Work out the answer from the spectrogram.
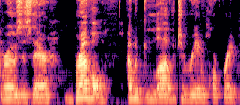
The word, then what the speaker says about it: Breville: I've always said Breville, and then you said Breville, and it makes me wonder, how I've do you say never it? heard Breville. Oh, so see, it's me that's wrong. Breville is how you say it.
